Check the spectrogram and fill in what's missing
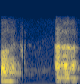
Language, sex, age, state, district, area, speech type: Manipuri, male, 30-45, Manipur, Imphal West, rural, conversation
